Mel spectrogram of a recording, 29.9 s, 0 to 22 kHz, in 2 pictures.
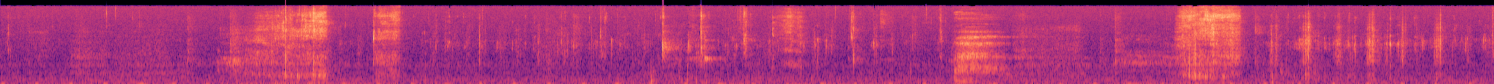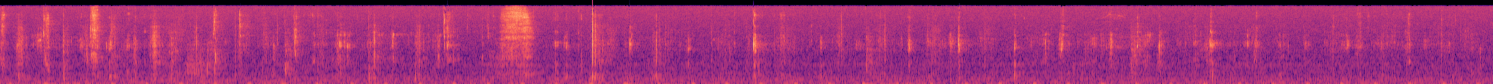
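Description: Close-miked eating of spicy beef soup: chewing with many small wet clicks and smacks of the mouth. Three longer, louder rushes of air at the mouth come about 3, 10 and 12 seconds in.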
